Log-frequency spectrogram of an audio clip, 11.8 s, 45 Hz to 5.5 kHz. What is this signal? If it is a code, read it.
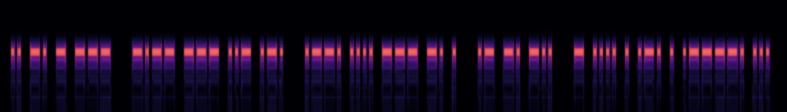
Morse code, heard as a keyed tone, about 25 wpm, 600 Hz. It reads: INTO YOUR PHONE AND THERE'S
